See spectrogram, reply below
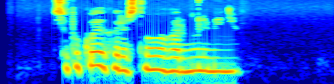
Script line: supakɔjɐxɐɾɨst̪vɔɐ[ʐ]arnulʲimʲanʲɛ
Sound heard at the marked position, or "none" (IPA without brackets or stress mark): ɣ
